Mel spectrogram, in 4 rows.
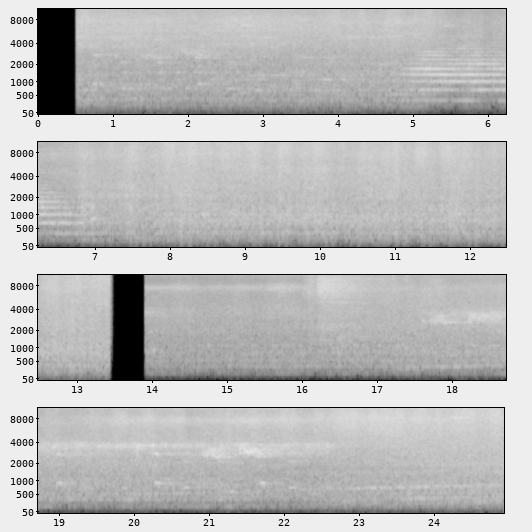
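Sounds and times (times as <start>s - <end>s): low steady train hum: 0.5s - 24.9s
train wheel and track noise: 0.5s - 24.9s
train horn: 2.0s - 7.5s, 17.6s - 22.8s.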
